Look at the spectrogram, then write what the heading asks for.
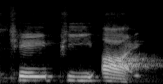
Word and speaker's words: KPI: But the pronunciation of cape e in English is kpi.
